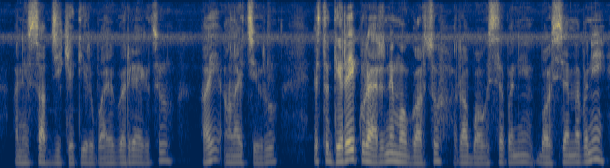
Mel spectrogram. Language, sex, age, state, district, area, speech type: Nepali, male, 30-45, West Bengal, Kalimpong, rural, spontaneous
